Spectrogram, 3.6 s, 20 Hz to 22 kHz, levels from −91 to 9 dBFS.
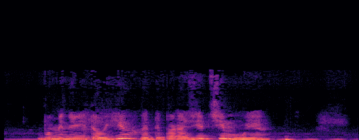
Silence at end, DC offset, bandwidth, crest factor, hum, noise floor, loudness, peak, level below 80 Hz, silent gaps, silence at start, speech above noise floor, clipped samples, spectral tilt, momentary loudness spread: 0.2 s; under 0.1%; 10.5 kHz; 16 dB; none; -46 dBFS; -22 LUFS; -6 dBFS; -50 dBFS; none; 0.2 s; 26 dB; under 0.1%; -8 dB/octave; 10 LU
